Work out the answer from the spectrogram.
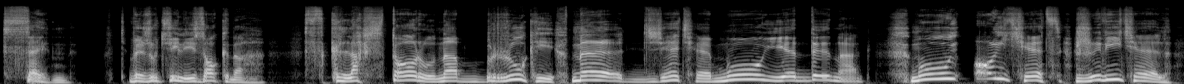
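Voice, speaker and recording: A woman's voice: sits low, very animated, drawn-out words, darkish tone, no room sound, full character voice. A woman playing a grieving, frantic, blind old mother in an audiobook drama, wailing and accusing. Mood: frantic grief. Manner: wailing, accusing, raw outbursts. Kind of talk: audiobook radio drama acting.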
